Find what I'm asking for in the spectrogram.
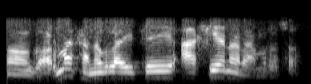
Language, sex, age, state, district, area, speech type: Nepali, male, 30-45, West Bengal, Jalpaiguri, rural, conversation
